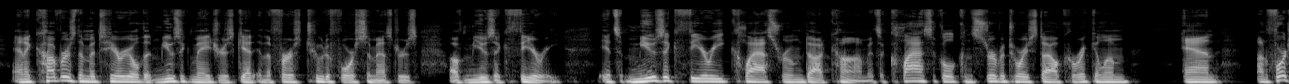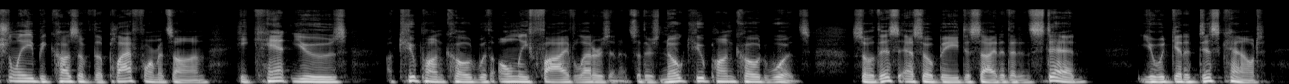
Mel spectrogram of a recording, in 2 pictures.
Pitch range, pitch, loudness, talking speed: 110-130 Hz, 115 Hz, -18 LUFS, 150 wpm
